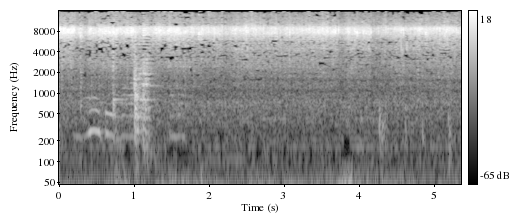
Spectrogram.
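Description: Chopped onion and tomato frying in hot oil in a kadai, sizzling steadily as a spatula stirs them.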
